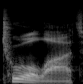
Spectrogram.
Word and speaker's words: Toolots: So it's you can pronounce it tool lots, but it's spelled TOOLOTS.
